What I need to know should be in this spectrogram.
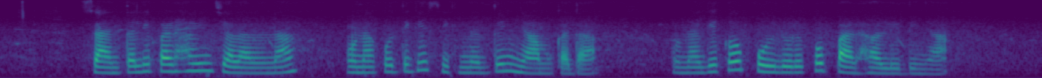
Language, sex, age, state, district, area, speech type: Santali, female, 18-30, West Bengal, Bankura, rural, spontaneous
